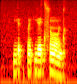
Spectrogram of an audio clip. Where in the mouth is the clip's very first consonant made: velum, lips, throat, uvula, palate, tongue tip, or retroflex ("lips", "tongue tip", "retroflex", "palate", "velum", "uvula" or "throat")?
palate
